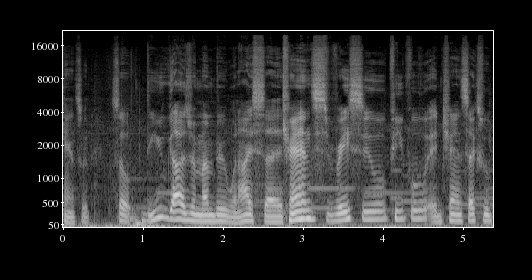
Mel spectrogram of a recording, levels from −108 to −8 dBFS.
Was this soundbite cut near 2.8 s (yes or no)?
yes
